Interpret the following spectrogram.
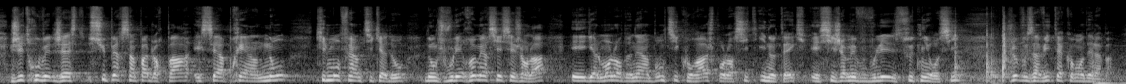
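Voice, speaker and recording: Over noticeable background noise, a man talks at a very fast pace in a high pitch with fairly even intonation. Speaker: crypto YouTuber. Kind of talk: casual vlog monologue.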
